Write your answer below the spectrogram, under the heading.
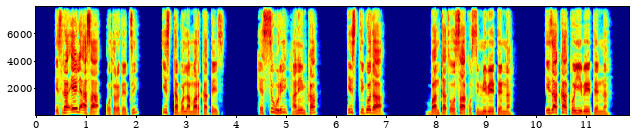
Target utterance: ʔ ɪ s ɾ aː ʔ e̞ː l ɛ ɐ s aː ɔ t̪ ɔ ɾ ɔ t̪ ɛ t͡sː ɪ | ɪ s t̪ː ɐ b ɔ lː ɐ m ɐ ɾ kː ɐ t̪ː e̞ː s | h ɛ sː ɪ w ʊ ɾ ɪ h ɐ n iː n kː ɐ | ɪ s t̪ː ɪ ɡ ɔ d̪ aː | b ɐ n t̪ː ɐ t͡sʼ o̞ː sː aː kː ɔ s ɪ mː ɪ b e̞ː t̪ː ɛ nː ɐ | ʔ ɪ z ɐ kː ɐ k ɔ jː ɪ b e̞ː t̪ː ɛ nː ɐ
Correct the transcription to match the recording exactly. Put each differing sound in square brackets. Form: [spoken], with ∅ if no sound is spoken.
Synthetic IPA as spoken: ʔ ɪ s ɾ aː ʔ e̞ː l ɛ ɐ s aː ɔ t̪ ɔ ɾ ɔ t̪ ɛ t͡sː ɪ | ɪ s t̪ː ɐ b ɔ lː ɐ m ɐ ɾ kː ɐ t̪ː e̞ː s | h ɛ sː ɪ w ʊ ɾ ɪ h ɐ n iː [ŋ] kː ɐ | ɪ s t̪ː ɪ ɡ ɔ d̪ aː | b ɐ n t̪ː ɐ t͡sʼ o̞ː sː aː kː ɔ s ɪ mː ɪ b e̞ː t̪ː ɛ nː ɐ | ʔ ɪ z ɐ kː ɐ k ɔ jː ɪ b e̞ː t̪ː ɛ nː ɐ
